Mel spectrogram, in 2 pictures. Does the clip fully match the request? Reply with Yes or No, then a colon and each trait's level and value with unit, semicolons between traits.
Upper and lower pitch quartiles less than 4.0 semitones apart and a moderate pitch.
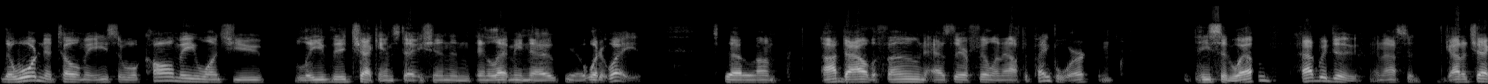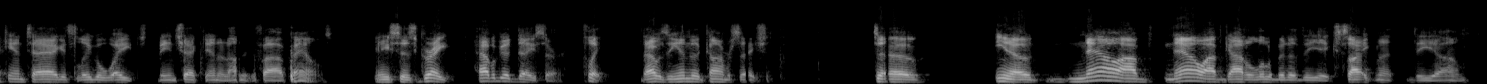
No: average, 3.2 semitones; low, 115 Hz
